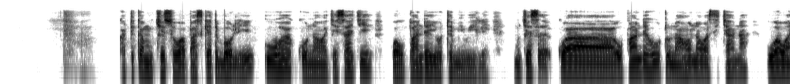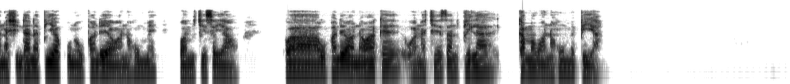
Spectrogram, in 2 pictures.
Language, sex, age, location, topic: Swahili, male, 36-49, Nakuru, government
